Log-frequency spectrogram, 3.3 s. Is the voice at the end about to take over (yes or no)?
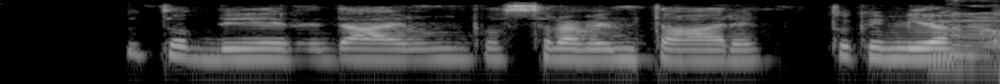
yes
